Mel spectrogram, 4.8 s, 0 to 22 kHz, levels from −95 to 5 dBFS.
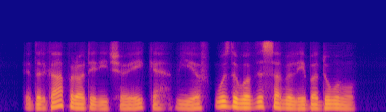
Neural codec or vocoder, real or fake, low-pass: codec, 16 kHz, 0.2 kbps, FocalCodec; fake; 5.4 kHz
